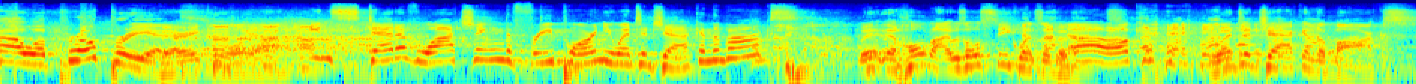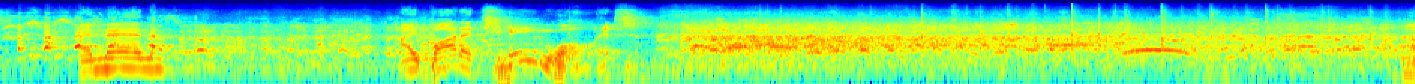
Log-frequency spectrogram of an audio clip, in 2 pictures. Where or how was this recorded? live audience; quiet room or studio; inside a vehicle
live audience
